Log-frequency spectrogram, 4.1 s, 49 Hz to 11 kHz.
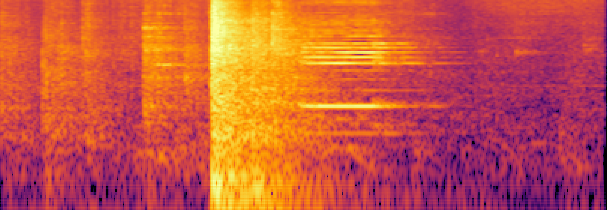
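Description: Loaded barbell with bumper plates, 125 kg, dropped onto a wooden lifting platform: one loud thud about a second and a half in, with the bar and plates ringing briefly after.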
